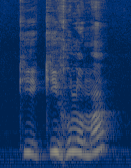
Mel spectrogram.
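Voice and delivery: flustered, hurried. The narrator, hearing his mother suddenly scream, asks her, flustered and hurried. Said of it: "আমি ব্যস্ত হয়ে বললুম".

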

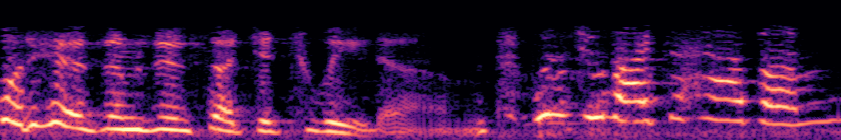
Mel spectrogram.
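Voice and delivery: put-on gushing, high, sing-song baby talk. A woman in a drama speaks to a man, baby talk. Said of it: "Dames that talk baby talk".

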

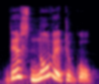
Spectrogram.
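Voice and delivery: usual speaking voice

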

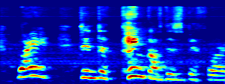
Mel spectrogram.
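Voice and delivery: ordinary delivery

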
